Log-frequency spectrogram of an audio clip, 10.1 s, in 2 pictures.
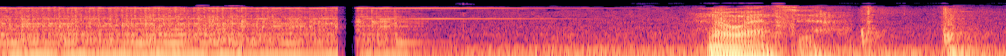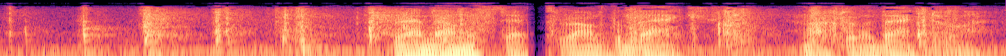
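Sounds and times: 
doorbell ringing: 0:00.0 - 0:03.2
speech: 0:03.8 - 0:04.4, 0:07.0 - 0:09.8.

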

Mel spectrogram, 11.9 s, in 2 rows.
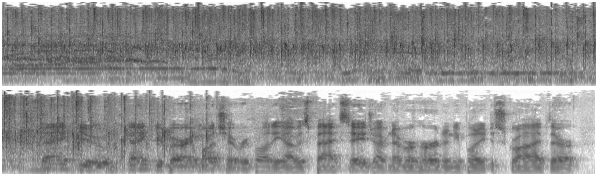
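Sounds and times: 
comedy show audience clapping for a comedian: 0:00.0 - 0:08.3
speech: 0:06.6 - 0:11.8.

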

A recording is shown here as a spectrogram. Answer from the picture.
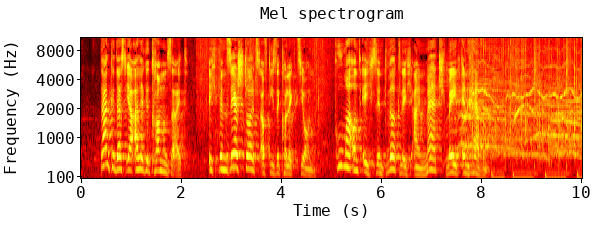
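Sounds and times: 
speech: 0:00.4 - 0:08.4
crowd cheering and applauding: 0:07.5 - 0:10.0.

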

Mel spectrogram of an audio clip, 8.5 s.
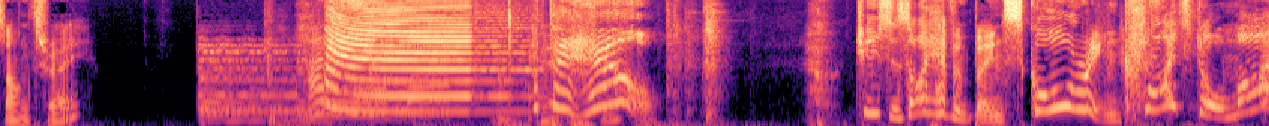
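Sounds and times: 
speech: 0:00.0 - 0:00.6, 0:03.6 - 0:04.6, 0:05.4 - 0:08.4
quiz buzzer: 0:01.8 - 0:04.1.

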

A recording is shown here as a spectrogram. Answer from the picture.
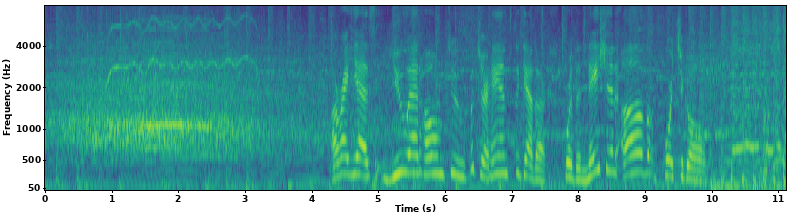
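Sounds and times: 
canned crowd-cheering sound effect: 0:00.0 - 0:11.1
whoops and high whistles: 0:00.9 - 0:03.4
speech: 0:04.3 - 0:10.1.

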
